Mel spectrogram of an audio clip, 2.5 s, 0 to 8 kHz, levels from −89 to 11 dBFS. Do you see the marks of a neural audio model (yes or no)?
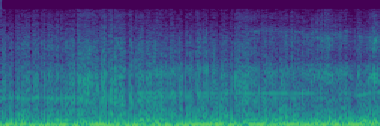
no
